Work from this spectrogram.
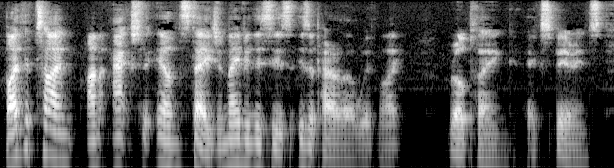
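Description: A man with a fairly low voice chats casually as a game master, stumbling over restarts and fillers. His humour is dry and self-deprecating. The recording sounds slightly dull and lo-fi. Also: moderate pace. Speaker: game master and podcast co-host. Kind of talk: casual chat and tabletop game setup.

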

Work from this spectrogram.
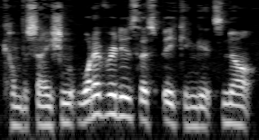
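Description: A man's voice: medium pitch, fairly quick, slightly rough. A man, narrating as game master, hesitant and full of ums and you-knows.

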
